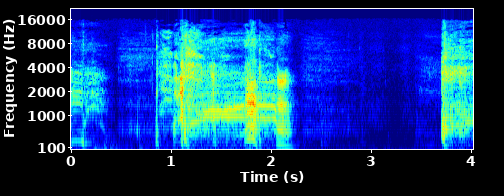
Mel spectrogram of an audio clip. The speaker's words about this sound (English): I'm tired of coughing too.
